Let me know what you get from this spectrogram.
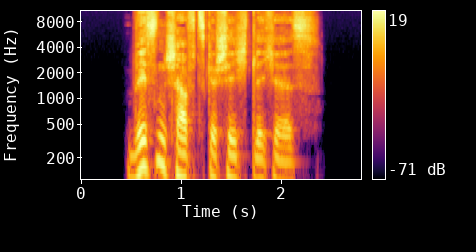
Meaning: strong/mixed nominative/accusative neuter singular of wissenschaftsgeschichtlich
- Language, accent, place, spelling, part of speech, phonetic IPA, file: German, Germany, Berlin, wissenschaftsgeschichtliches, adjective, [ˈvɪsn̩ʃaft͡sɡəˌʃɪçtlɪçəs], De-wissenschaftsgeschichtliches.ogg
